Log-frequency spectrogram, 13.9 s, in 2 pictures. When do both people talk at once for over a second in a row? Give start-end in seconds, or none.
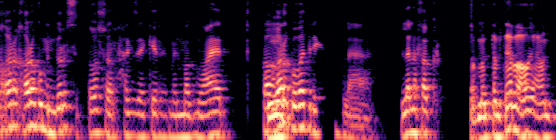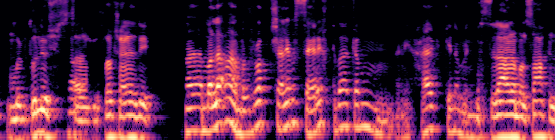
none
